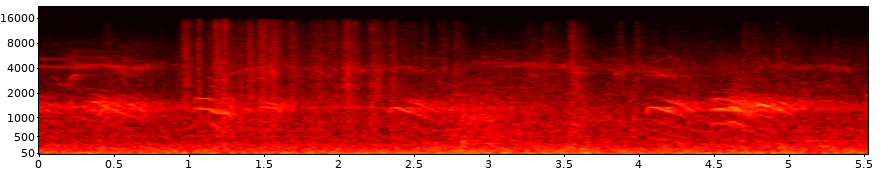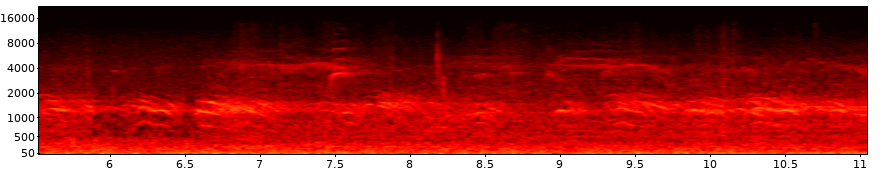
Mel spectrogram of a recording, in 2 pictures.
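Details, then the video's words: Agitated night herons at Sanpoji Pond make repeated coarse, crow-like squawks every second or two, some clipped and some dragged out, over a constant deep background rumble. "Nightherons get angry once in a while."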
